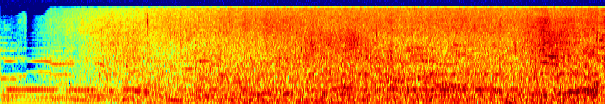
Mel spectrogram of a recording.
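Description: Sea waves rushing, fading in and growing steadily louder under soft background music.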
